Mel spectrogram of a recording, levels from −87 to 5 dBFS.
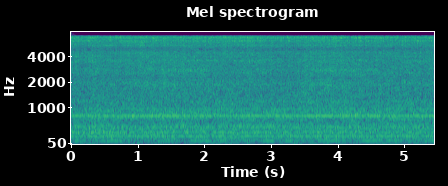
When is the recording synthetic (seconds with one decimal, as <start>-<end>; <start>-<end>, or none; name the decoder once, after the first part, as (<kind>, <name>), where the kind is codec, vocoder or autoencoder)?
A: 0.4-1.5 (autoencoder, DAC-VAE)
